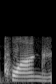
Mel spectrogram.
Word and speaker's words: Kwang: And the way you pronounce Kwong's name is Kwong. – Kwang? – You pronounce Kwong. – Kwang? Is it Kwang? – Kwong. – Kwang? – Kwong. – It's spelled Kwang. K-W-A-N-G. Is that Kwong? – Mm-hmm.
